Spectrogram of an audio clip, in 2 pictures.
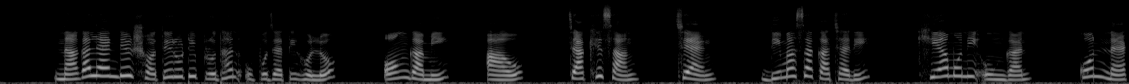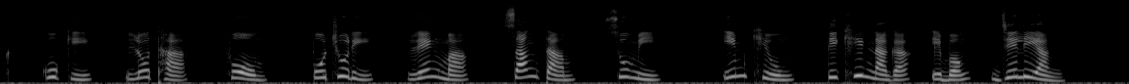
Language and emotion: Bengali, neutral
